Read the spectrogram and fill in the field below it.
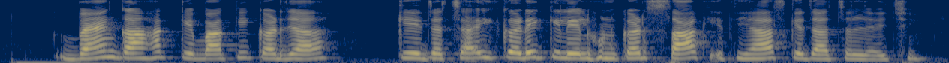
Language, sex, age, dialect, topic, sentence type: Magahi, female, 46-50, Western, banking, statement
